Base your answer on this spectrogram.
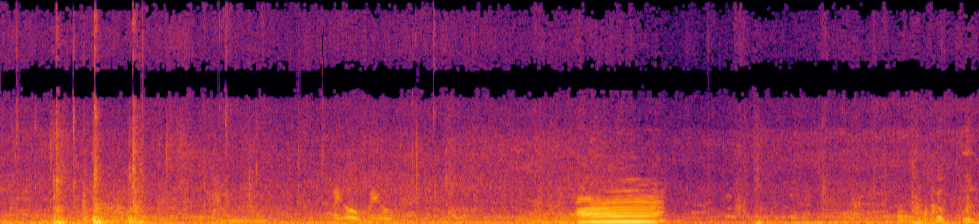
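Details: Cattle unloaded from a truck in Indonesia give a loud, drawn-out moo that rises and then falls, lasting about a second. Lower lowing and scattered voices and clatter come before and after it.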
